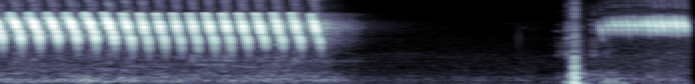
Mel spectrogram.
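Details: Canary training song to stimulate lazy canaries. A fast, even roll of about twenty repeated notes lasts under two seconds, followed by a silence, a click, and the start of another buzzy trill.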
